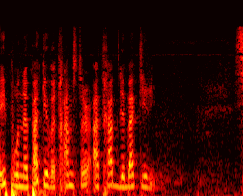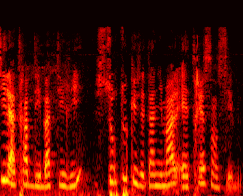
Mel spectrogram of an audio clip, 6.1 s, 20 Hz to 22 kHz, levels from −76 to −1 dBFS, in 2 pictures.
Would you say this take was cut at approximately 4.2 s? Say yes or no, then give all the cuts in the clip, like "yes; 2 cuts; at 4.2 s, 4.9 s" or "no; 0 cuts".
yes; 1 cut; at 4.2 s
